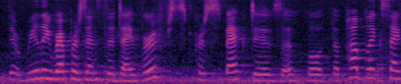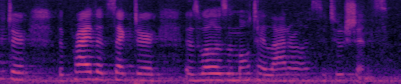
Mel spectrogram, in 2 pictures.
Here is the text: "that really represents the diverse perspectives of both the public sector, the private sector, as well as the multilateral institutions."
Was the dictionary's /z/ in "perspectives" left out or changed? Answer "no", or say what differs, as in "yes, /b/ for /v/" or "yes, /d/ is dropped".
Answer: no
